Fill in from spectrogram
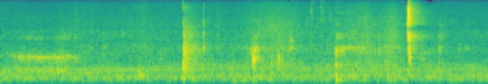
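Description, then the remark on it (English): Someone sips cooled Campbell and Syme Rocco Mountain Ethiopian natural processed coffee: a few short, soft slurping and mouth sounds spaced over a few seconds, ending with one sharper sip. No one speaks. “Right, I'm going to take another sip of the Campbell and Syme Rocco Mountain Ethiopian natural processed coffee.”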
